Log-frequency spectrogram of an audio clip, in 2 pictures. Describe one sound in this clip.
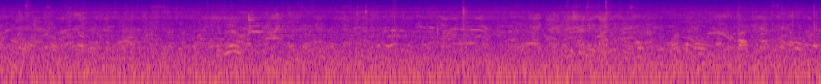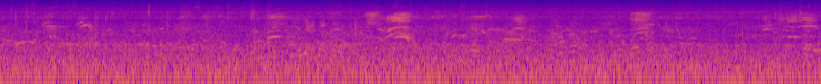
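Men and boys call out faintly across an open field.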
